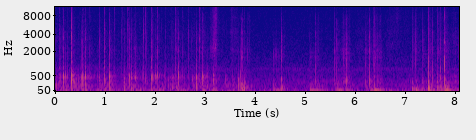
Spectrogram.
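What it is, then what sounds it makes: Faux leather zippered case, tapped. Long nails tap quickly on the top edge and lid of a hollow, box-shaped tan faux leather zippered case. The taps come as dense, soft, dull clicks over a low thud, with faint scratching between them and short breaks in the tapping.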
